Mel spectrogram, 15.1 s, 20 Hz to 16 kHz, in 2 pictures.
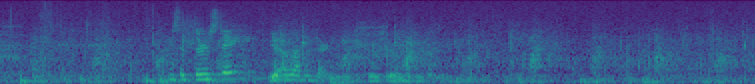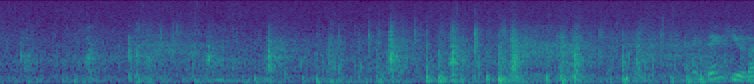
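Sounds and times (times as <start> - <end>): horse trotting on sand: 0.0 - 15.0.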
